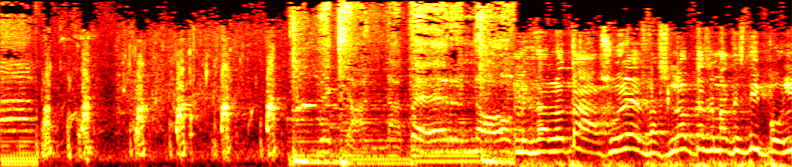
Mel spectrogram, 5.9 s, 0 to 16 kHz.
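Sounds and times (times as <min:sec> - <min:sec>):
duck quacking nasally and raspily: 0:00.0 - 0:02.4
speech: 0:03.4 - 0:05.9.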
